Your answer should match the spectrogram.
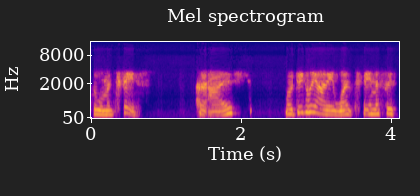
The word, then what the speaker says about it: Modigliani: In Italian, the artist's last name is pronounced Modigliani. Try stressing your mouth and seeing if you can say that. In English, we simplify it a bit and we say Modigliani.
